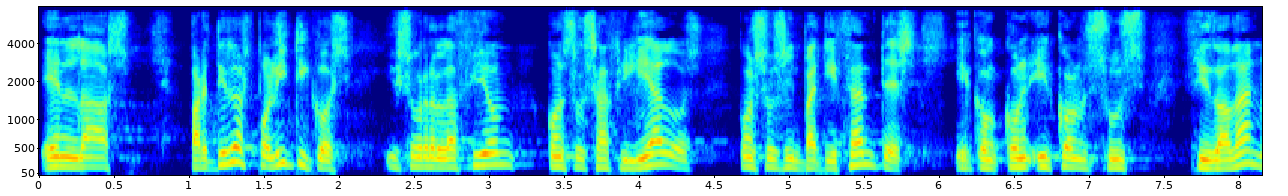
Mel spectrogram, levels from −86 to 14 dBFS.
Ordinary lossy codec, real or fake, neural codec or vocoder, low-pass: none; fake; codec, 16 kHz, 4 kbps, X-Codec, HuBERT features, trained on balanced general audio; 7.2 kHz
